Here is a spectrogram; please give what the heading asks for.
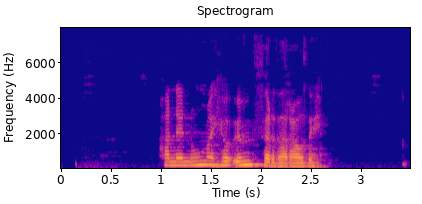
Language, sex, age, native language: Icelandic, female, 40-49, Icelandic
